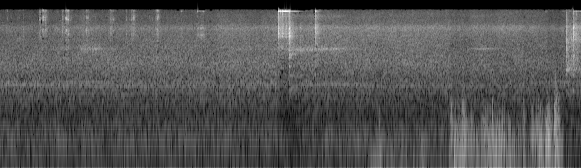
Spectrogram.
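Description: Steady hum of an idling punching machine. About three and a half seconds in, a sharp metallic clink of small steel parts on the machine's steel table, with a lighter one just after and another near the end. Low rumbling handling noise follows about two seconds before the end.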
